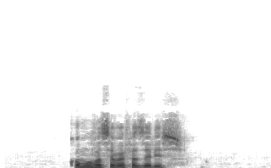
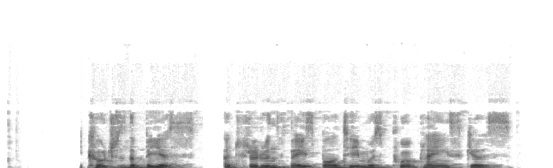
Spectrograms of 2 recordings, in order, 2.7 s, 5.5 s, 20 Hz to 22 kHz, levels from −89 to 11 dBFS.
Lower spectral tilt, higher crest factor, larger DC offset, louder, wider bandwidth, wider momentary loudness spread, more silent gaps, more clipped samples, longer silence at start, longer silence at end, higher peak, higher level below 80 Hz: about the same, -6 dB/octave vs -7 dB/octave; about the same, 18 dB vs 18 dB; neither; about the same, -20 LUFS vs -21 LUFS; about the same, 7.6 kHz vs 7.8 kHz; second, 7 LU vs 10 LU; second, none vs 2.05-2.22 s; neither; about the same, 0.75 s vs 0.85 s; first, 0.9 s vs 0.45 s; about the same, -4 dBFS vs -2 dBFS; about the same, -66 dBFS vs -62 dBFS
